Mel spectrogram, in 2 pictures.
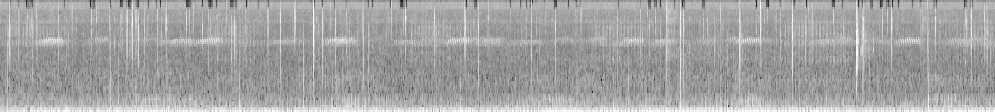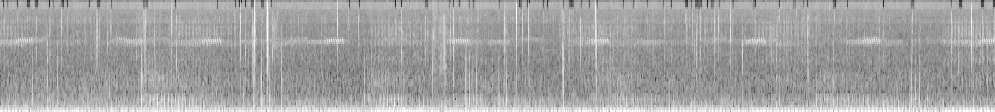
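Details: Sleeping kitties purring in a low, steady rumble beside a crackling fireplace, in a spring garden ambience; crickets chirp high and regularly, about once a second, over sharp fire crackles.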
